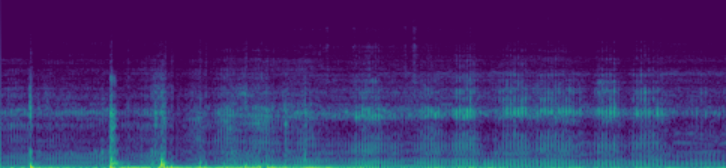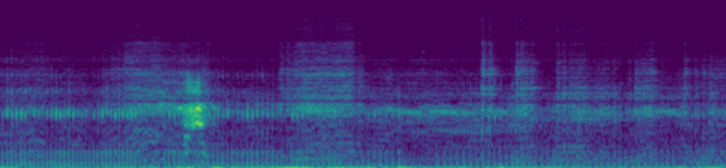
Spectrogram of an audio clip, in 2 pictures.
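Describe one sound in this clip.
Another dirt bike engine revs nearby.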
